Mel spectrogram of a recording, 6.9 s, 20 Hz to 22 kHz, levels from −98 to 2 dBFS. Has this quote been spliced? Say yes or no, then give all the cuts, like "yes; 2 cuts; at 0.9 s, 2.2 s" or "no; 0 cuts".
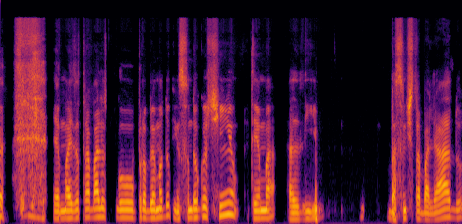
yes; 3 cuts; at 1.6 s, 2.5 s, 3.7 s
